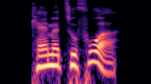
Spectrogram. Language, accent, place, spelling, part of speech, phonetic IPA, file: German, Germany, Berlin, käme zuvor, verb, [ˌkɛːmə t͡suˈfoːɐ̯], De-käme zuvor.ogg
- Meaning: first/third-person singular subjunctive II of zuvorkommen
